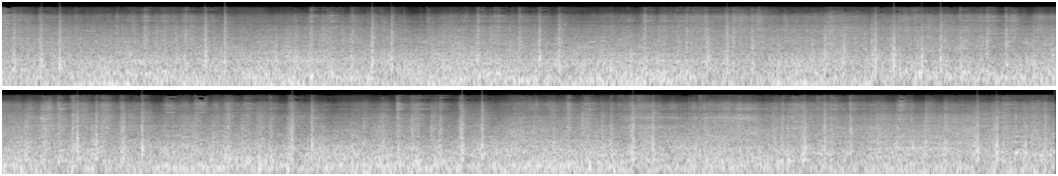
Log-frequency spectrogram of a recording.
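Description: Double-stack container well cars of an intermodal freight train rolling past, loud and steady: wheels on rail with frequent irregular clicks and clacks.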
